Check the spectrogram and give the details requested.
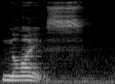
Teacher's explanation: in other parts it does sound as if there's an i between the O and the S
